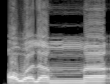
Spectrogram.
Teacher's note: میم مشدد ہے، آواز ناک میں چھپائیں گے، غنہ کریں گے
